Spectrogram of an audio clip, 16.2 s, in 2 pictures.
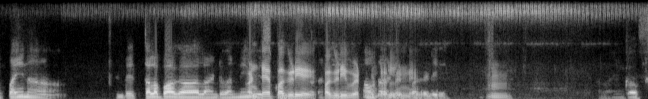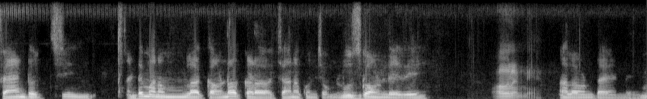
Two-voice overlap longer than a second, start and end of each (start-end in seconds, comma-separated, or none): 3.1-5.2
